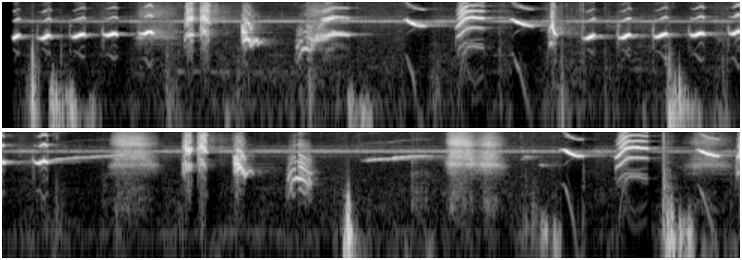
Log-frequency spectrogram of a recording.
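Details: Oriental magpie-robin singing with a 'mystical' fill-in (isian) style. It delivers rapid runs of bright rising chirps, sharp downslurred whistles and harsh buzzy notes in a varied, jumbled sequence. A constant thin high-pitched tone runs underneath, along with occasional low thumps.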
